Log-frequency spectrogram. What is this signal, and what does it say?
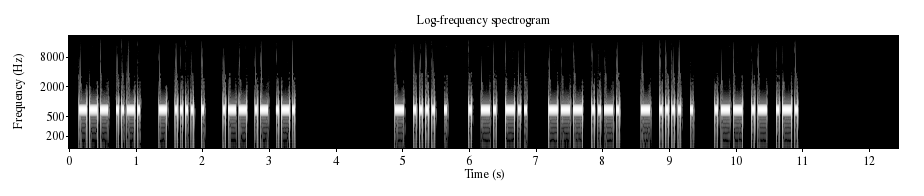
Morse code, heard as a keyed tone, about 29 wpm, 700 Hz. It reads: OF THE WAR THE END OF THE WAR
